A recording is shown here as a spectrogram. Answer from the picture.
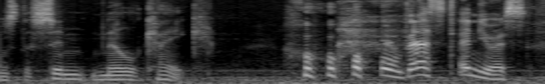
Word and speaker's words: Sim: So Sim, the M is not pronounced, but it's spelled S-I-M, and they love the fact that Sim is actually yes in Portuguese.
